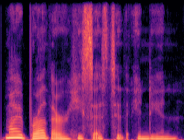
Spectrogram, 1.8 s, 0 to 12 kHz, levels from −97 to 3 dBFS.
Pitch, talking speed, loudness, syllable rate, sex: 185 Hz, 230 wpm, -18 LUFS, 5.4 syllables/s, female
